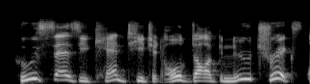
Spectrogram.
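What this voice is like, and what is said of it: Goofy cartoon voice impression. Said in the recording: “Goofy being like ... I don't know if my impression sounded any good”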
